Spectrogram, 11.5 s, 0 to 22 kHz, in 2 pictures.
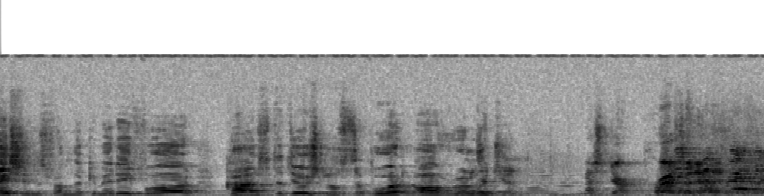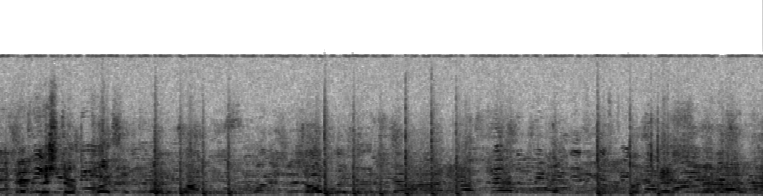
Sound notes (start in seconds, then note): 5.0 confused shouting; 6.7 gavel pounding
